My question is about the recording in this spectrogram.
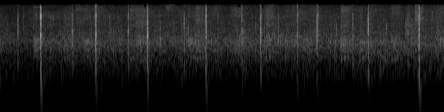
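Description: Congregation applauding, with one person's sharp claps close to the microphone standing out above the applause about four times a second.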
